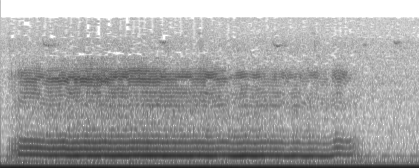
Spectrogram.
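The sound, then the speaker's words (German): A person hums one steady, sustained low note for about three seconds, clear, imitating the humming of a caterpillar as it transforms into a butterfly, then falls silent. “Die fängt an zu summen an irgendeiner Stufe.”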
